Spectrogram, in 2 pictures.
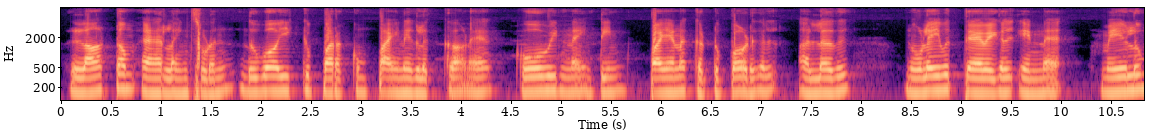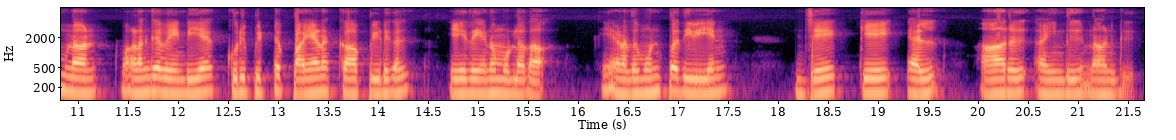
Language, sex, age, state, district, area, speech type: Tamil, male, 18-30, Tamil Nadu, Tiruppur, urban, read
